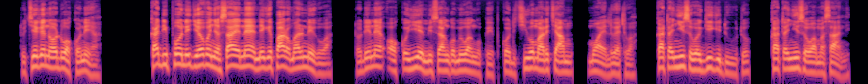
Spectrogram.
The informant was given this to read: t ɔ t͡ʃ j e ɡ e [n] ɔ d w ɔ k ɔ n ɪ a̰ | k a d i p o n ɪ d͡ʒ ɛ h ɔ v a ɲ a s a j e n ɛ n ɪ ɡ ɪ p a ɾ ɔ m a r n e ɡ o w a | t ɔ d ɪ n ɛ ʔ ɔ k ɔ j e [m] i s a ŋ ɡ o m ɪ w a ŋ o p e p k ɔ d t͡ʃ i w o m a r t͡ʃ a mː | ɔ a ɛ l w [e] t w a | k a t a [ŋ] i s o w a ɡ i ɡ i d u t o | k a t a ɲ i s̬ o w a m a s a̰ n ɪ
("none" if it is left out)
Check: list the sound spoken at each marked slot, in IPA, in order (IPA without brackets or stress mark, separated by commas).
n, m, ɛ, ɲ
